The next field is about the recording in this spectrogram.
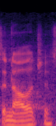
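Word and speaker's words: oenologist: Because the O was there to throw you off.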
